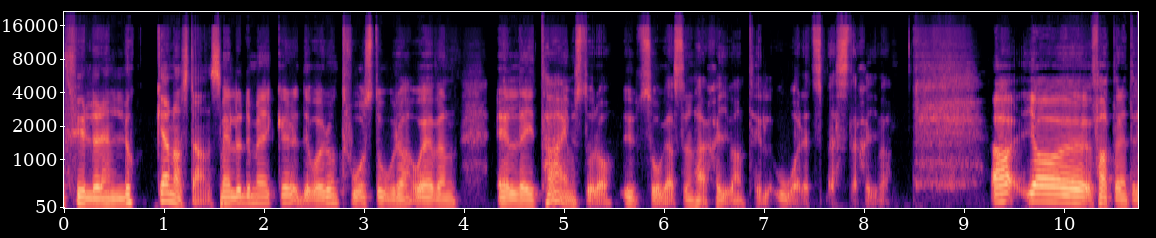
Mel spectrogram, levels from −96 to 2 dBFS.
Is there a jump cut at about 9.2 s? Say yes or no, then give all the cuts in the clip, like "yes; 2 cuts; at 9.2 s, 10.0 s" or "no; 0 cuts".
no; 1 cut; at 1.6 s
